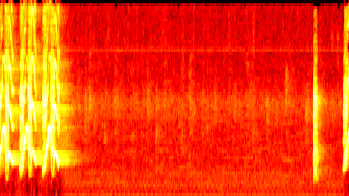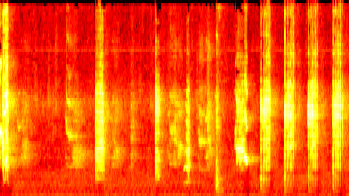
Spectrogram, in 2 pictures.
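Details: Black-winged myna singing in the morning as a tutor for young mynas. A short burst of looping whistles is followed by a steady low hum and a scattered series of sharp clicks and brief rasping notes.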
